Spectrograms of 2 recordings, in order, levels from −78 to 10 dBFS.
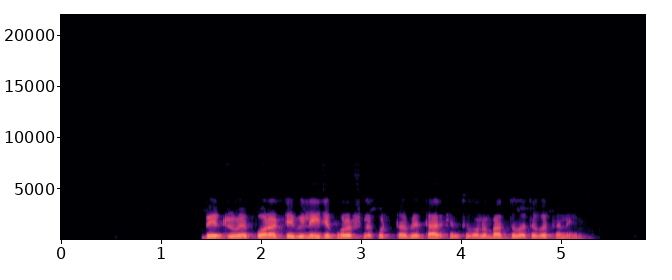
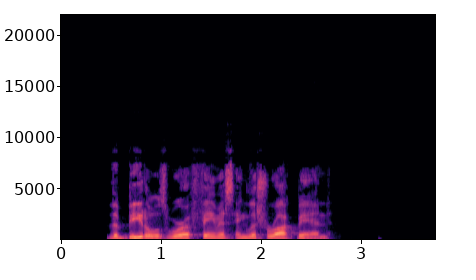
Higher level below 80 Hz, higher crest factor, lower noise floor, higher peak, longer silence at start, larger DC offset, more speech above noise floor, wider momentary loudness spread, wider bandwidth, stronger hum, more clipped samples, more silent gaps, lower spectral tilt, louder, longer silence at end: about the same, -60 dBFS vs -58 dBFS; about the same, 16 dB vs 18 dB; about the same, -86 dBFS vs -87 dBFS; about the same, -2 dBFS vs -2 dBFS; first, 1.4 s vs 0.45 s; neither; about the same, 69 dB vs 69 dB; about the same, 8 LU vs 9 LU; second, 4.1 kHz vs 9.2 kHz; neither; neither; neither; first, -11 dB/octave vs -5 dB/octave; about the same, -17 LUFS vs -19 LUFS; second, 0.6 s vs 1.1 s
